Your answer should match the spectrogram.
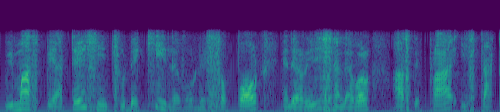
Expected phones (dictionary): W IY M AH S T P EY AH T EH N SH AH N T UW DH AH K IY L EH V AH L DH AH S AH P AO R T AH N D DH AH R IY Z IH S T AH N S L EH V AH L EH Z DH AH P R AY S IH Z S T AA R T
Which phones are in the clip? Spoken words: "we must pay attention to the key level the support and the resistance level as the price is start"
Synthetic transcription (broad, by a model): W IY M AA S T P EY AH T EH N SH AH N T UW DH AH K IY L EH V AH L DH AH S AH P AO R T AH N D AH R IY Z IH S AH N L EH V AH L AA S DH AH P R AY IH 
